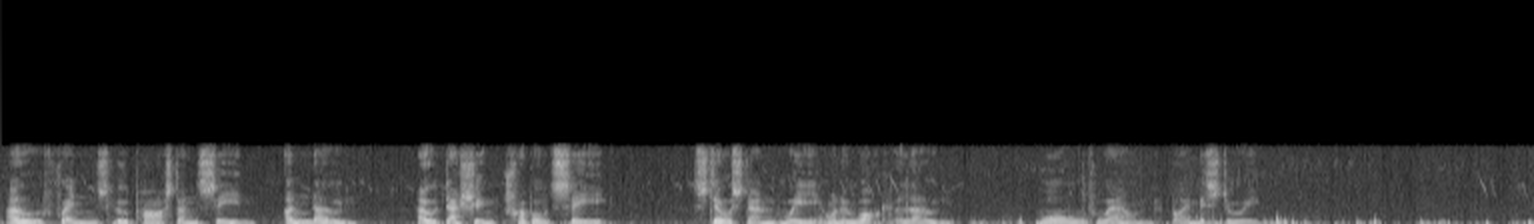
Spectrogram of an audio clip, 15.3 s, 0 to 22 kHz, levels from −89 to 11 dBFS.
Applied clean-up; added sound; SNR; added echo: none; Bird vocalization, bird call, bird song; 13 dB; none.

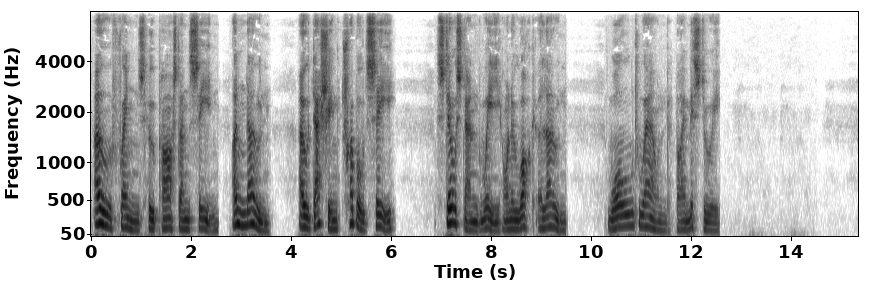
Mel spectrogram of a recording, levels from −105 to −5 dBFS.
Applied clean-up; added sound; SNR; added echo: none; none; none; none.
